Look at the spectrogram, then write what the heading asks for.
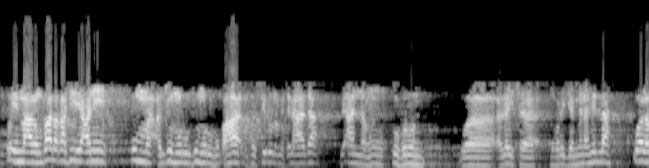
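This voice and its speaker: High-voiced man teaching in an echoey hall. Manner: explanatory, repeats phrases for emphasis. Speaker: hadith teacher. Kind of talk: classroom lesson explaining hadith. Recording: echoey hall over a tinny phone-like line.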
